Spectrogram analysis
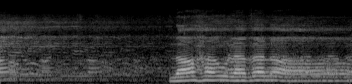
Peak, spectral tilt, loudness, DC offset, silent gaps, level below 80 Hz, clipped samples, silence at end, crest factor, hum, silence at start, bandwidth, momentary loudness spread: -12 dBFS; -4 dB/octave; -29 LUFS; under 0.1%; none; -72 dBFS; under 0.1%; 0 s; 18 dB; none; 0 s; 16 kHz; 17 LU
